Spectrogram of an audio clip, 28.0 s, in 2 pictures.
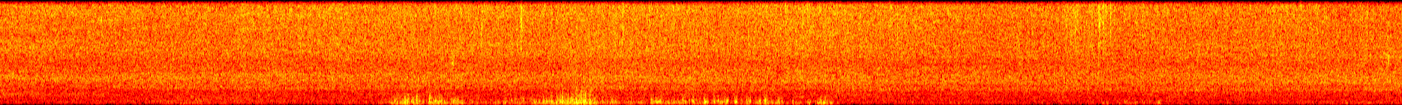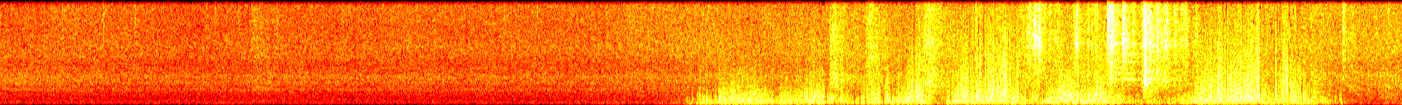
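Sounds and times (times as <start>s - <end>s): heavy rain hiss: 0.0s - 28.0s
low thunder rumble: 20.7s - 28.0s.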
